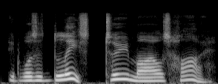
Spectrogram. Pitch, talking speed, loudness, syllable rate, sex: 180 Hz, 190 wpm, -16 LUFS, 4.4 syllables/s, male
